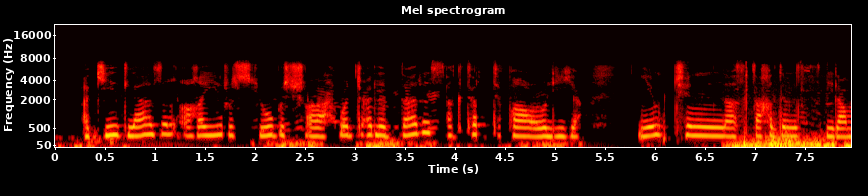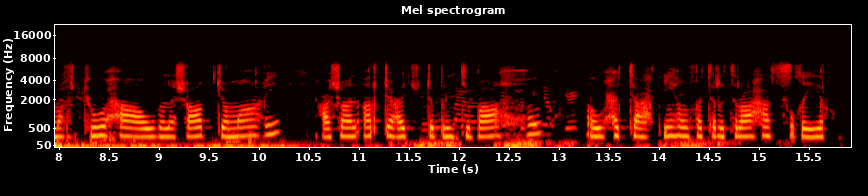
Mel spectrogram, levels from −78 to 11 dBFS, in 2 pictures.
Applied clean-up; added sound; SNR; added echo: classical method spectral subtraction.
